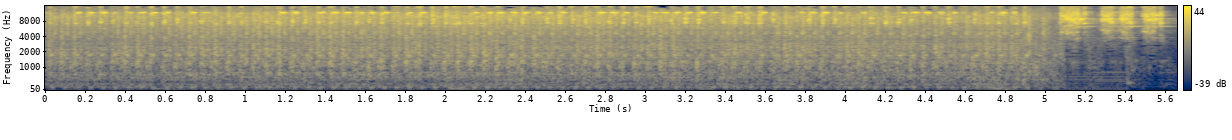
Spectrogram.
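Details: Piaggio X Evo 125 scooter running with a rough metallic rattle about four times a second from the transmission/clutch side; mechanic first suspected a broken clutch spring, but the cause was a loose central clutch nut; clutch dismantled, cleaned, reassembled.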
